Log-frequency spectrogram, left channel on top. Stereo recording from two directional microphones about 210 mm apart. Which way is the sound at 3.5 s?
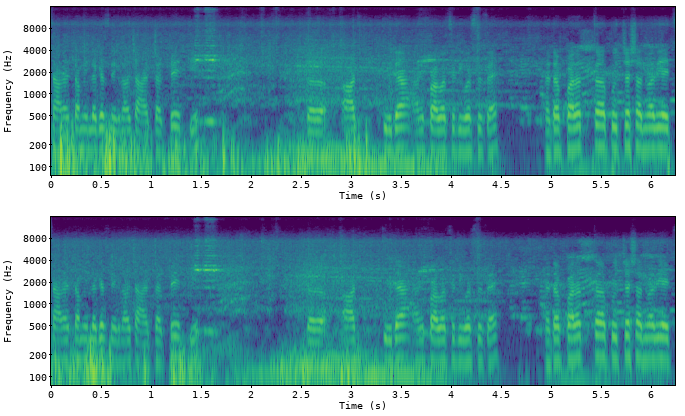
5° left (ahead or behind).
